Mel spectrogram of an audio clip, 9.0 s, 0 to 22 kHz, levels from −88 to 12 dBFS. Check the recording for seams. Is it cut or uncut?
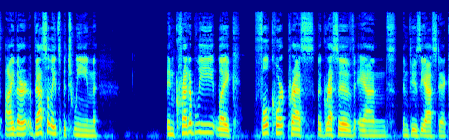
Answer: uncut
